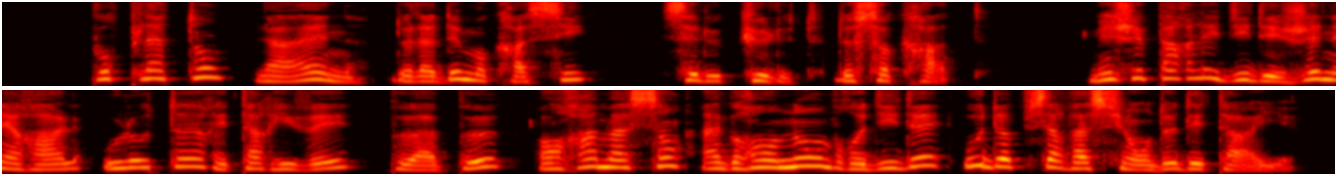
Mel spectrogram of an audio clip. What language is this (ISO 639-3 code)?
fra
